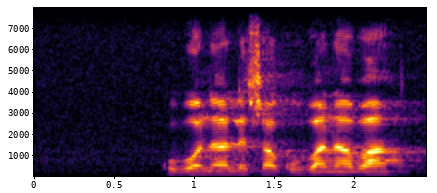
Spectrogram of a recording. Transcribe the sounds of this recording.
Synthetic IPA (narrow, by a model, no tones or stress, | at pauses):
k̬uβɔnalɛʂakuβanaβa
